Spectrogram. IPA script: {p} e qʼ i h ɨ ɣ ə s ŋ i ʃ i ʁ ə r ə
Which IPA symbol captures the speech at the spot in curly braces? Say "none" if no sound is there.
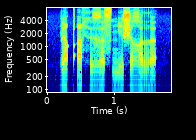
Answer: p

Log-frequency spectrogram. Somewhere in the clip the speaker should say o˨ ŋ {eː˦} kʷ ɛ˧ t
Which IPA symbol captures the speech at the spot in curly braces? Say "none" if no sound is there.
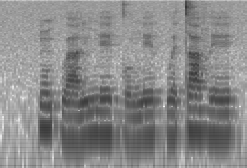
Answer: eː˧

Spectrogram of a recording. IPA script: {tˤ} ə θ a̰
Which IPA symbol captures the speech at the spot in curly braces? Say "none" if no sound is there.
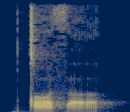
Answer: tˤ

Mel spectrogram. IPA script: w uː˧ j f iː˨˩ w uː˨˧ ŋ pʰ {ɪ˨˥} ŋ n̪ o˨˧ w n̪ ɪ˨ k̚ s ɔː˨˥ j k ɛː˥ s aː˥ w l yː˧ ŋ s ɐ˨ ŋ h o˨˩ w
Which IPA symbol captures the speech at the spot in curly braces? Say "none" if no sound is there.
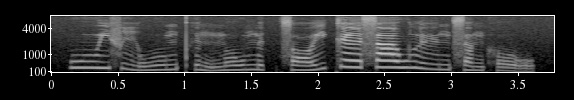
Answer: ɪ˨˩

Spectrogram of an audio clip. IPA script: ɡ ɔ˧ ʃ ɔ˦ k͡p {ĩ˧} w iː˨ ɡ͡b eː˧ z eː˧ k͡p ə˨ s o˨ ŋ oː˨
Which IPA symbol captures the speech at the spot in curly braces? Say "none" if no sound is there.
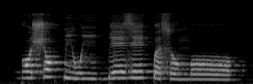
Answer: ĩ˨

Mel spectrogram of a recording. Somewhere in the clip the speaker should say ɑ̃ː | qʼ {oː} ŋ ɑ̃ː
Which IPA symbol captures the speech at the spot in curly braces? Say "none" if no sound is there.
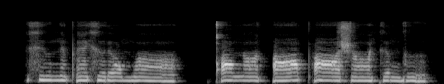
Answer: ɔː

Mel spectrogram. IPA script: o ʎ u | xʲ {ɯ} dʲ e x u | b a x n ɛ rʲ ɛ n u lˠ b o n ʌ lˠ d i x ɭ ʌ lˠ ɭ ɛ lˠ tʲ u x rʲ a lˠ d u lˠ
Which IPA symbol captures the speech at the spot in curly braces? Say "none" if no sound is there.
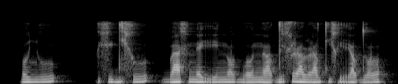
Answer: ɯ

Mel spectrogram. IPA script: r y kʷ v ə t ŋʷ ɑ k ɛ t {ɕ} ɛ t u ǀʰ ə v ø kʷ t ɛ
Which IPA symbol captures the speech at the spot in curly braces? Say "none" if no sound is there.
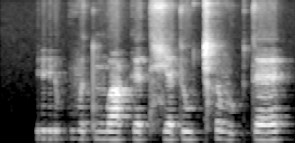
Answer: ɕ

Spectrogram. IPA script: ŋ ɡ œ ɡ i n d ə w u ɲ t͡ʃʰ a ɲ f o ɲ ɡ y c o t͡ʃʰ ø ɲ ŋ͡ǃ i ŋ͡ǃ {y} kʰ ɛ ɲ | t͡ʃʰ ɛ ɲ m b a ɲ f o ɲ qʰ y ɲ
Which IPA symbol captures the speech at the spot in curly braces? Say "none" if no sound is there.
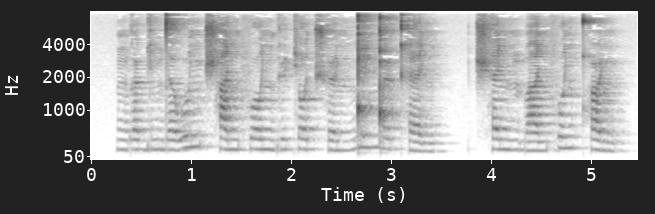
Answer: ø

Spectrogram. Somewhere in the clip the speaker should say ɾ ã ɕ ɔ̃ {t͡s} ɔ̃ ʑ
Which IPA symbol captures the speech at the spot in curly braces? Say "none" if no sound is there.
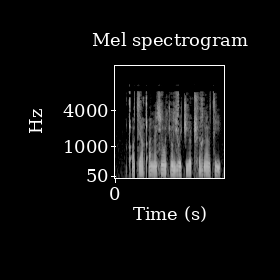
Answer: t͡ʃ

